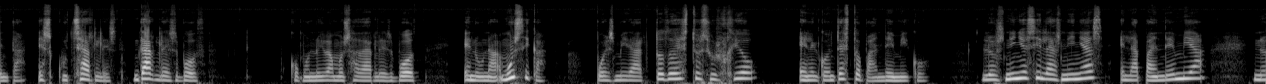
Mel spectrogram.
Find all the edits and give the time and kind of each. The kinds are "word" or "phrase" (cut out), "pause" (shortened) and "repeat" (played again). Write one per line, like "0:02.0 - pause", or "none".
0:01.2 - pause
0:11.1 - pause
